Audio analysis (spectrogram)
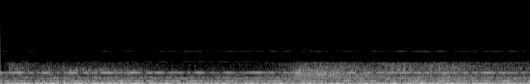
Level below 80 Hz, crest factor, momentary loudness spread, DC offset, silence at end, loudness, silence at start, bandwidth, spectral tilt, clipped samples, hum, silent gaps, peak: -30 dBFS; 10 dB; 3 LU; under 0.1%; 0 s; -32 LUFS; 0 s; 1.9 kHz; -14 dB/octave; under 0.1%; none; none; -10 dBFS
